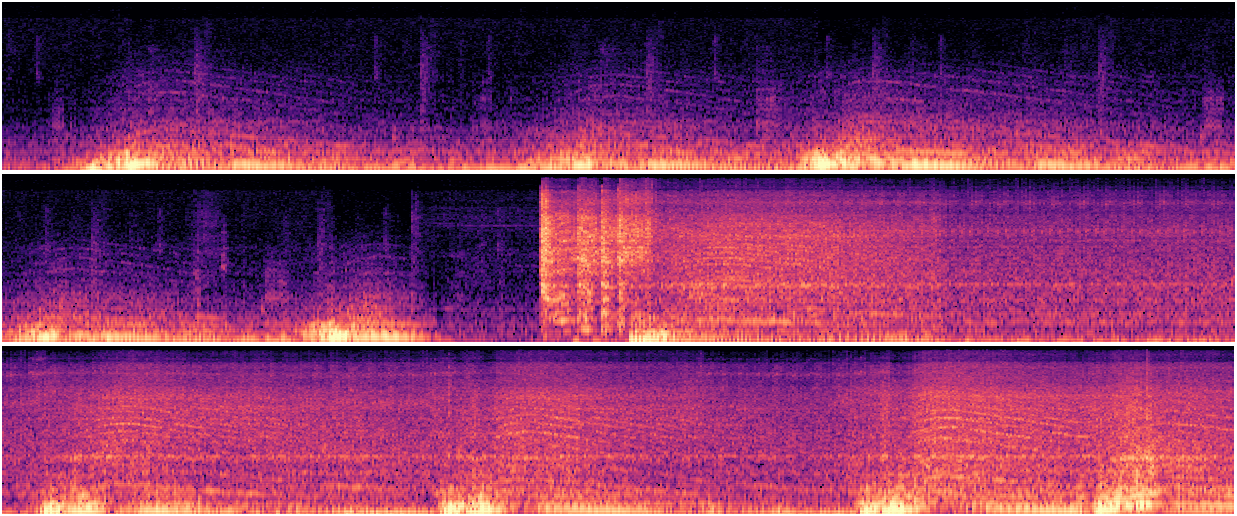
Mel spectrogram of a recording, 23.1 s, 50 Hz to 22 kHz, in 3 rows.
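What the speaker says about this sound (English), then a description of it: "let's do some revs, I guess, in cabin, and then I'll do some revs outside as well, just to see what that sounds like" Lexus GS350 V6 fitted with an Invidia axle-back exhaust revs repeatedly, first heard from inside the cabin and then outside. The engine rises and falls in regular swells, with sharper throttle blips in the second half.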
